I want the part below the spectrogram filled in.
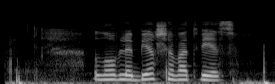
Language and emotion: Russian, neutral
